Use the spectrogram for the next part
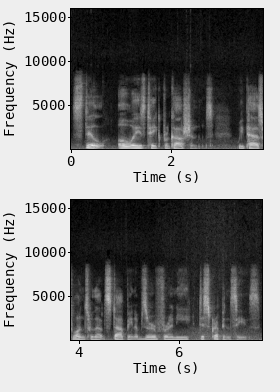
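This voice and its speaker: An actor playing a wry, secretive male witch who narrates a horror-thriller audio drama in a theatrical, deliberate manner. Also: medium pitch, expressive, husky. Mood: sly, careful. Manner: wry, theatrical, deliberate, with sudden swells and drops. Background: music under the voice.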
